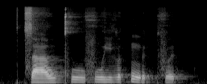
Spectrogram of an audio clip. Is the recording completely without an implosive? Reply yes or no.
yes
